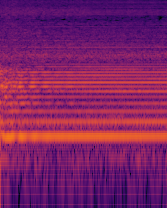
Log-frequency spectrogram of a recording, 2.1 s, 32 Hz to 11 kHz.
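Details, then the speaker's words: Electrolux A10 Smart vacuum cleaner that gave a burning smell and smoke: on power it only gives a steady electrical hum with no spin-up; the motor is not seized but gets very hot, and the owner concludes it is burnt out or shorted. "Vocês ouviram lá que no vídeo ali que tava fazendo barulho ou seja tava passando corrente elétrica e não gira o motor"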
